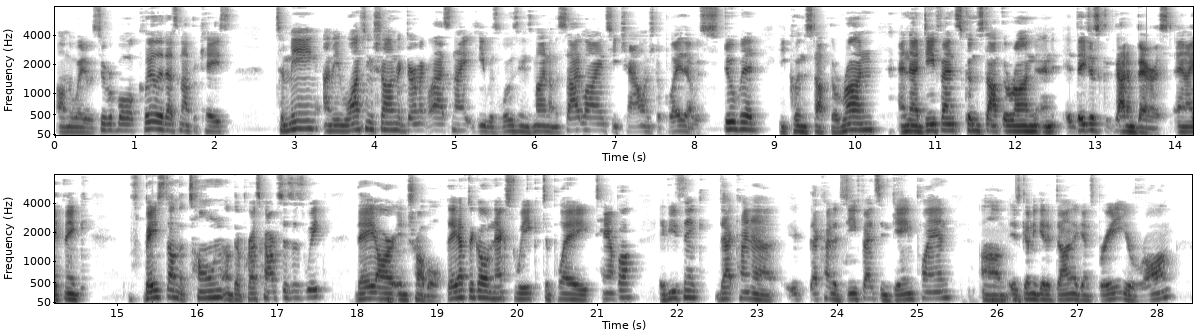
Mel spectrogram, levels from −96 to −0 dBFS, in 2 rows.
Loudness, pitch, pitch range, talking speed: -24 LUFS, 130 Hz, 115-150 Hz, 215 wpm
